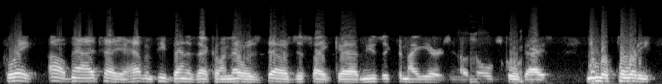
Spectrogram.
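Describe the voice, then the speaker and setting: A man's voice: medium pitch, steady tone, fairly quick, dry recording. A man calling a sports radio show by phone, talking casually and emphatically with strong opinions. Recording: dull, band-limited phone call.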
